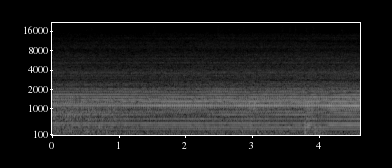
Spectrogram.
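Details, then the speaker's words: Monte Carlo SS G-body after an engine rebuild, raising the windows. A steady whirring motor drone with a high thin whine as the window climbs; the window motors are worn and need replacing. "I'm just going to let these windows up. I've got to replace the window motors."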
